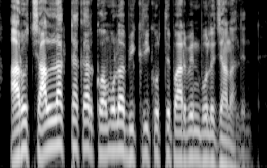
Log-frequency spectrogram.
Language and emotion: Bengali, neutral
